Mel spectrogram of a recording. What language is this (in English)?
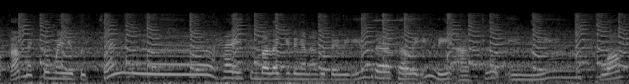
Indonesian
